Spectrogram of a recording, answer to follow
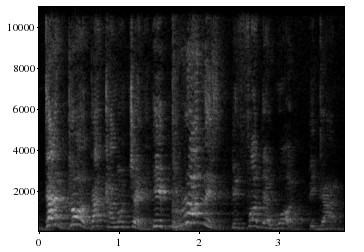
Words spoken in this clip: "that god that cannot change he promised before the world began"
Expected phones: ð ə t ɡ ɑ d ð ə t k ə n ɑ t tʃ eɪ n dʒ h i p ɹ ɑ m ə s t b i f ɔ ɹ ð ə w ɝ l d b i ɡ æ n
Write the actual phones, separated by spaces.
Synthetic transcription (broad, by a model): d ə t ɡ ɑ d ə t k ə n ɑ t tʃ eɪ dʒ h i p ɹ ɑ m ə s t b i f ɔ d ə w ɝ d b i ɡ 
